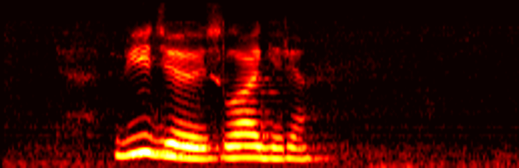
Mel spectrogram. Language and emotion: Russian, neutral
